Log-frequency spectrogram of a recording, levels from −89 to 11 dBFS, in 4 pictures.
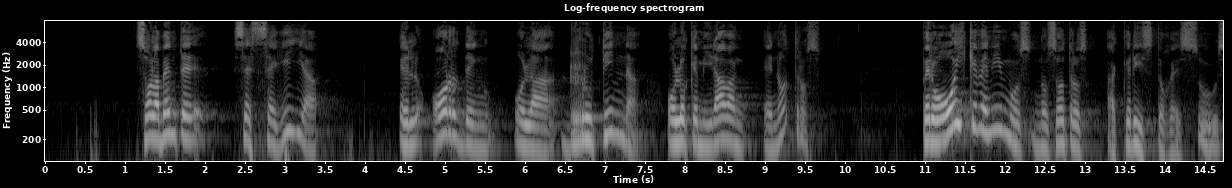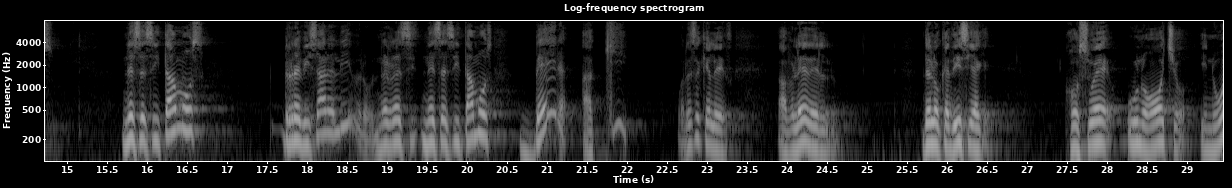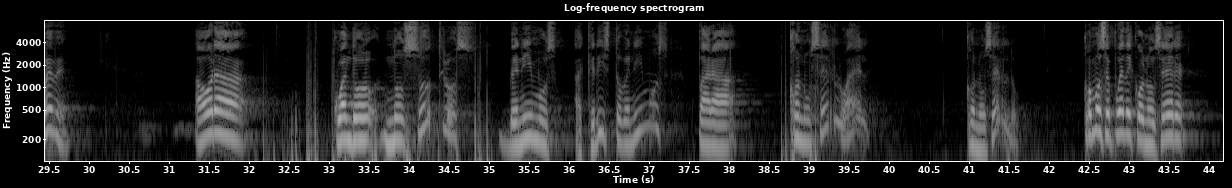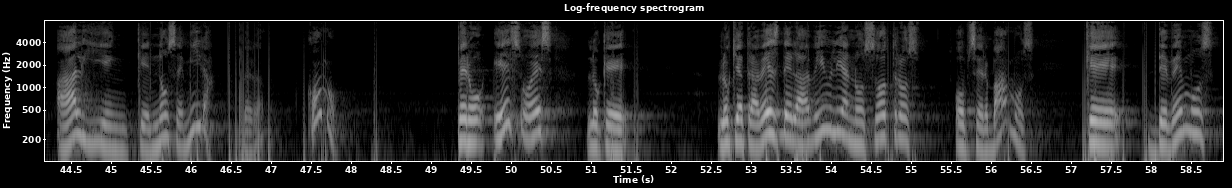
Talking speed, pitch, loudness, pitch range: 85 wpm, 185 Hz, -34 LUFS, 160-225 Hz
